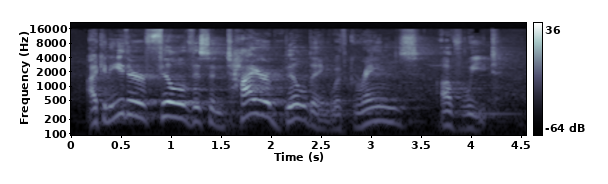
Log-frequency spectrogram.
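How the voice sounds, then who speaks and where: Very slow pace, very wide pitch swings and audible room echo. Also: man. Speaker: keynote speaker. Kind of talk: conference keynote talk. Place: stage. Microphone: handheld.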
